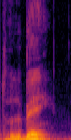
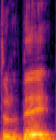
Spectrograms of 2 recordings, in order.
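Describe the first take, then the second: First: It is said in a deliberately changed timbre. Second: It is said in the everyday speaking voice. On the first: "Nesse timbre eu não tranco nem uma vez" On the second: "Esse é o meu normal"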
